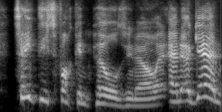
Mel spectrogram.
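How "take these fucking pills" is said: play-acted, exaggerated, over-the-top half-yell. Retelling a film scene where the killer yells at a girl: imitating a character yelling. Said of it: "she's yelling at Jennifer Connelly".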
